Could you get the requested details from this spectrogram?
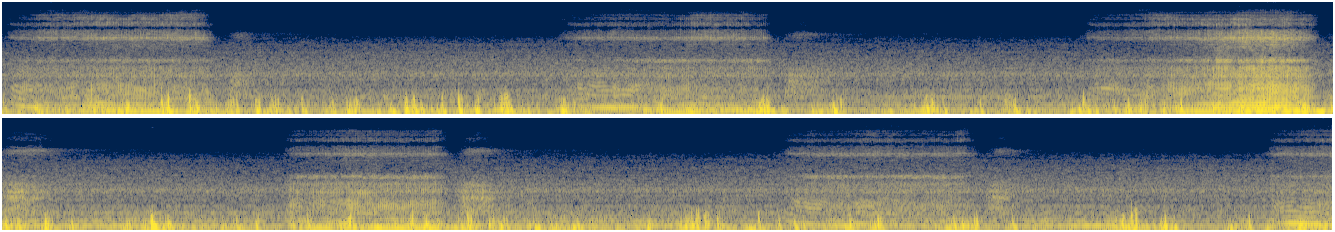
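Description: Repeated rough, low snores, roughly four or five in twenty seconds, with breathing noise between them; snoring during sleep.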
